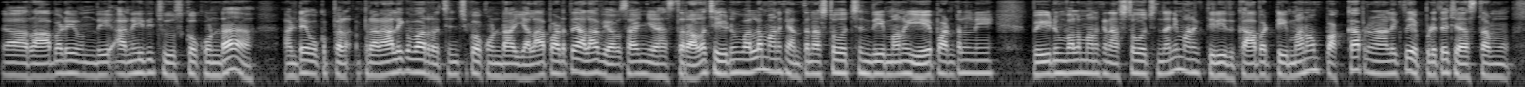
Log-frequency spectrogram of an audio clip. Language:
Telugu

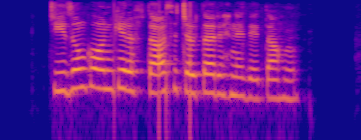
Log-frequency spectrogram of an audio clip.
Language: Urdu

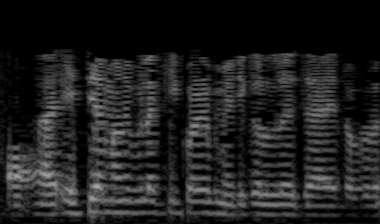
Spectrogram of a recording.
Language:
Assamese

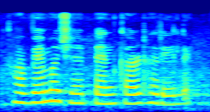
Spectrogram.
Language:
Konkani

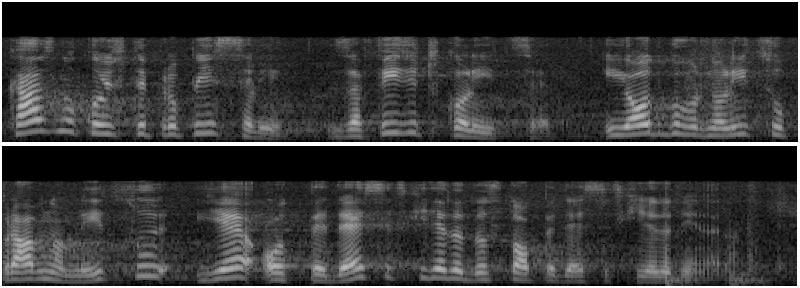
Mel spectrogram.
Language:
Serbian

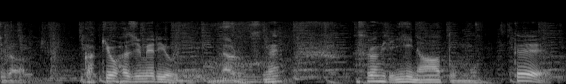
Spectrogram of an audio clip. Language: Japanese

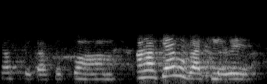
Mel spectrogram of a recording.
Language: Maithili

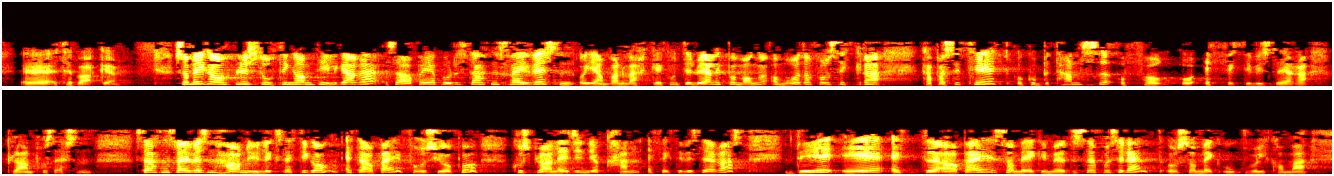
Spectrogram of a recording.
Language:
Norwegian Nynorsk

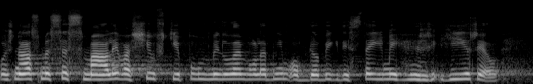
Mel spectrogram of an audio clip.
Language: Czech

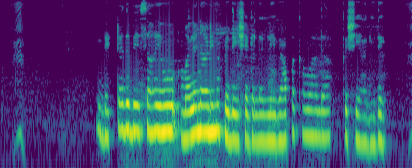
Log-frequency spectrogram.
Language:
Kannada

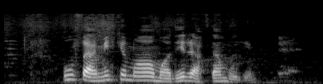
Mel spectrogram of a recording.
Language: Persian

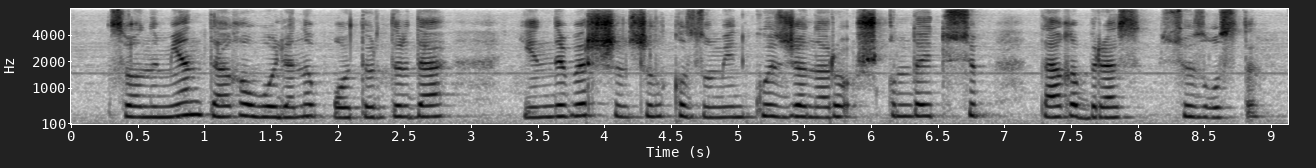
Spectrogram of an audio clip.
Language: Kazakh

